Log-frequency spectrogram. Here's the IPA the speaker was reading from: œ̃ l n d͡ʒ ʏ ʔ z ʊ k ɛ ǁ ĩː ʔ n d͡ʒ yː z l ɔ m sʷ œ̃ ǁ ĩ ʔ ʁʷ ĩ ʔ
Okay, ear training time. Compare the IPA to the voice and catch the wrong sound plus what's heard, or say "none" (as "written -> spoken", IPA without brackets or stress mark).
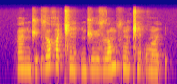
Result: k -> χ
